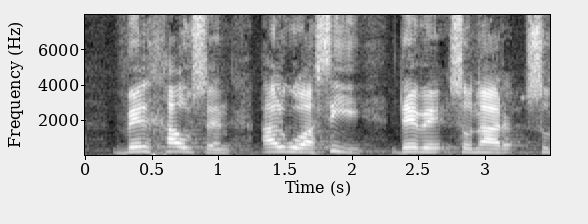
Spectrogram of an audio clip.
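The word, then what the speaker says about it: Wellhausen: muy muy difícil pronunciarlo aunque dicen que la W se pronuncia como una b chica bellhausen algo así debe sonar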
